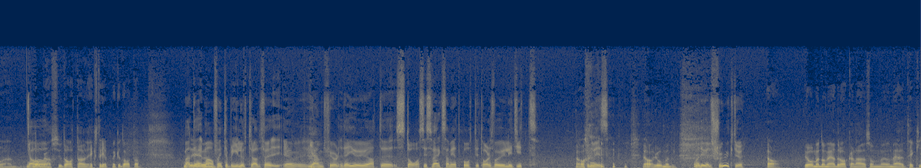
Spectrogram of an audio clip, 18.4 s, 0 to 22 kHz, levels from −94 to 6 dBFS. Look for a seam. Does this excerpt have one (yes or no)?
yes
